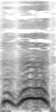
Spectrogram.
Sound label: become alert, male, infected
